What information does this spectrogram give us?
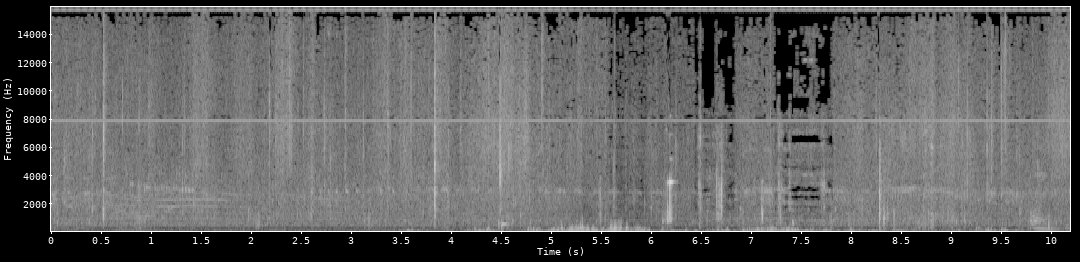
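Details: Courting waved albatrosses on Española's Punta Suarez in the Galapagos, heard as bursts of loud clattering and knocking in the middle seconds, with sharp clicks and a constant windy rush behind.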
